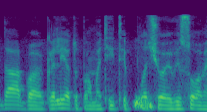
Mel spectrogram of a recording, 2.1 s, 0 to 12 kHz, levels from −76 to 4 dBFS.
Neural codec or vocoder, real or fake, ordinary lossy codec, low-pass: none; real; AAC, 48 kbps; 7.2 kHz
